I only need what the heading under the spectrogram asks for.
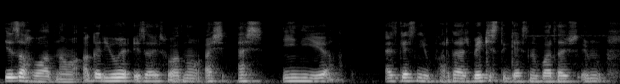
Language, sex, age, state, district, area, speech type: Kashmiri, male, 18-30, Jammu and Kashmir, Ganderbal, rural, spontaneous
